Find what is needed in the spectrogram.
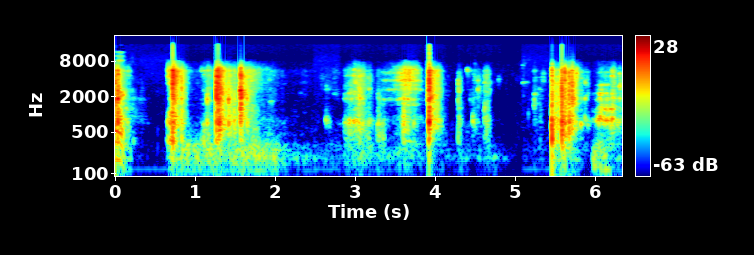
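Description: Indistinct low voices and breathy sounds, broken by a single sharp click about four seconds in.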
